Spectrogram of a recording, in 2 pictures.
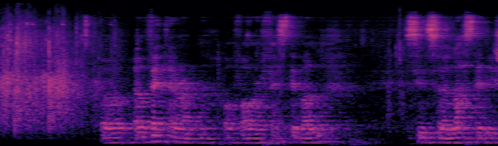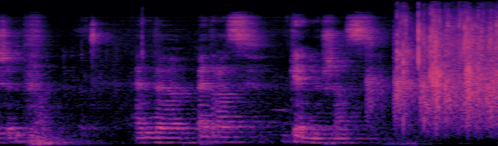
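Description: A man speaks through a microphone over loudspeakers in a large echoing hall.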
